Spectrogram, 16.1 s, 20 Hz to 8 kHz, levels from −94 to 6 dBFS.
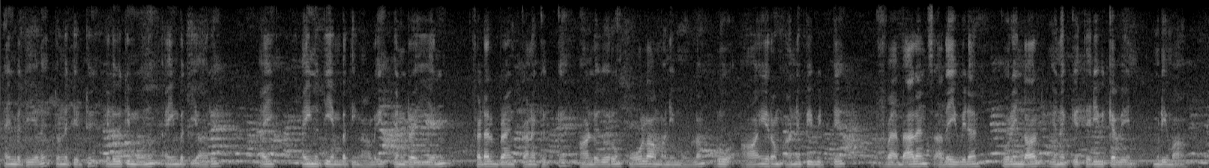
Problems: continuous background conversations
